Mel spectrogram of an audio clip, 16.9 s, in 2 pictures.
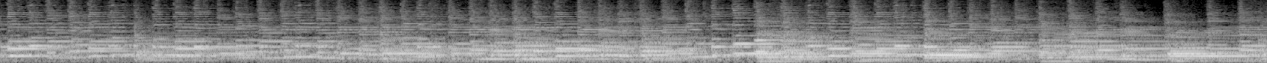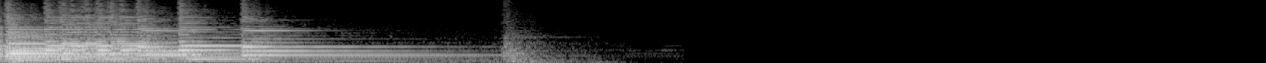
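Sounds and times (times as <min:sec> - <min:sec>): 
historical keyboard lute playing: 0:00.0 - 0:11.7.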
